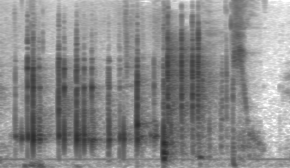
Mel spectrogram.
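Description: Dice are rolled, rattling and clattering in a quick, irregular burst of sharp clicks for about two and a half seconds, then settling into quiet and landing on a six. A faint steady hum runs underneath.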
